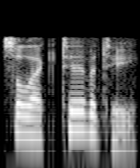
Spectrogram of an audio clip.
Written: selectivity

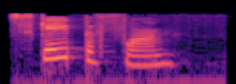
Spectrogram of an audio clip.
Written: scapiform

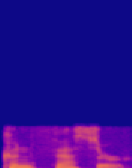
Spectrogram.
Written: confessor

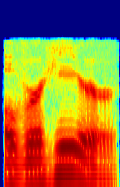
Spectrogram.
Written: overhear

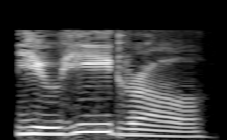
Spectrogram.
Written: euhedral

